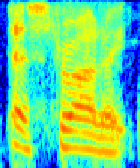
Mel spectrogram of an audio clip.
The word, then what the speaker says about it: Estrada: The first name is Frank, F-R-A-N-K. – Okay. Last name? – Last name is Estrada, E-S-T-R-A-D-A.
